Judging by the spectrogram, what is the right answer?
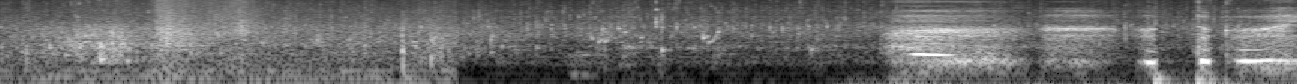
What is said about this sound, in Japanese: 先にシャワーざっと浴びるね。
